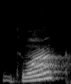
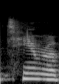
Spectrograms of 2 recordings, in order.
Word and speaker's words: Tamara: Tomorrow, I'm Tamara Puffer and and people pronounce my name tomorrow all the time, so don't worry about it.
